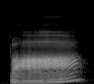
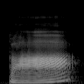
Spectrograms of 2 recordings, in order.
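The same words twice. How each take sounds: Both takes have the same delivery.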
